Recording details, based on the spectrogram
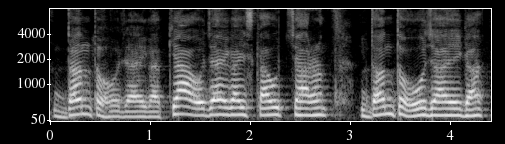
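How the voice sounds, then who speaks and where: A man's voice: sits high, a little slow, a little mellow. A male teacher, giving a classroom grammar lecture to students. He asks questions and answers them himself, repeating the key words.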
